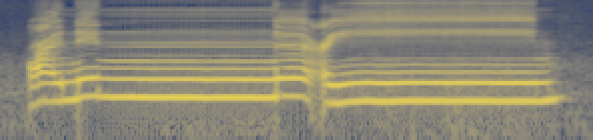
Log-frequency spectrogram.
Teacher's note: عن النعیم، پھر سے ادغام بالغنہ کے قاعدے پہ، نون مشدد ہے اس پہ غنہ ہوگا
